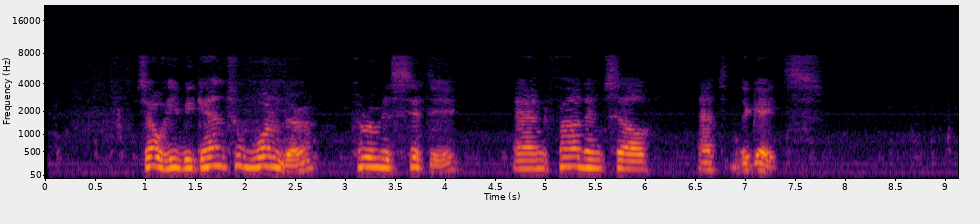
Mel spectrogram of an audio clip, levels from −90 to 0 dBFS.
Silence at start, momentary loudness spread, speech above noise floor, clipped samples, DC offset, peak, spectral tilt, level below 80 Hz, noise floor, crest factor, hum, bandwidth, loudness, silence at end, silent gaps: 0.95 s; 11 LU; 36 dB; under 0.1%; under 0.1%; -14 dBFS; -9 dB/octave; -66 dBFS; -64 dBFS; 16 dB; none; 7.6 kHz; -29 LUFS; 1.85 s; none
